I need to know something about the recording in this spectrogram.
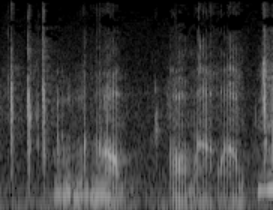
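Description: A small dog making low throaty noises while being hugged and kissed, with a few short smacks at the start.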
